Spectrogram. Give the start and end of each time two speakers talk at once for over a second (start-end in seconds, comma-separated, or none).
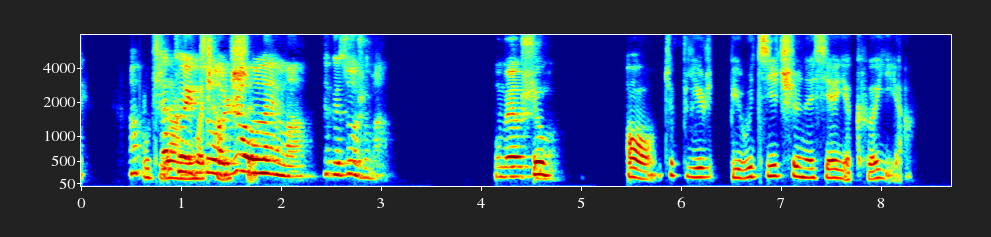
0.5-1.8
